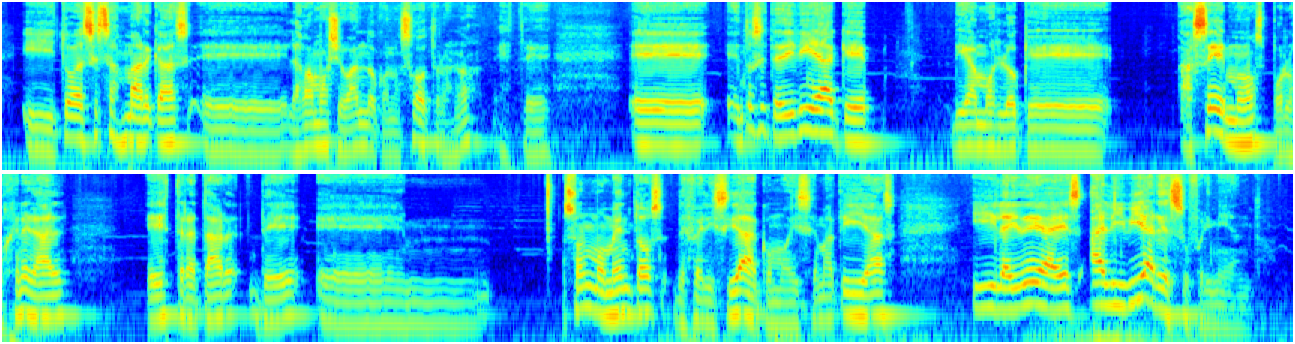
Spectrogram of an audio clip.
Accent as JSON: {"language": "Spanish", "country": "Argentina", "also_born_or_lived": "Córdoba", "said": "como sociedad argentina"}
